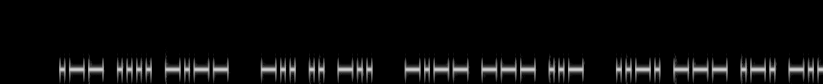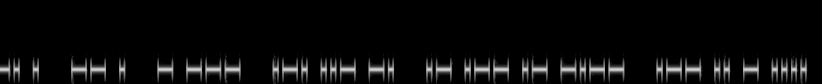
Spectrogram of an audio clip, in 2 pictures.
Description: Morse code, heard as a keyed tone, about 25 wpm, 700 Hz. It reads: WHY DID YOU FORCE ME TO RUN AWAY WITH
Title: Sentences from Top 1000 Words - Review Part 3 - 25wpm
